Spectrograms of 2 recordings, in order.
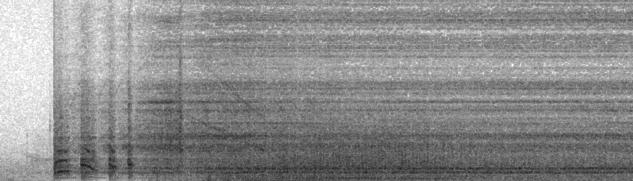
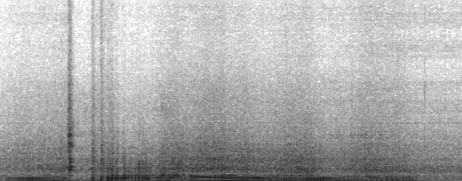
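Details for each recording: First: Honda Prelude after a temporary fix for a throttle that stuck and redlined the engine, smoking the clutch. Starter cranks briefly, engine catches and settles into a steady, even idle with no high hang. Normal idle. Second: Honda Prelude whose throttle stuck and redlined it, smoking the clutch; after a temporary fix the idle no longer sticks; revs rise and fall with a loud, raw, open exhaust roar, consistent with a muffler that has broken off.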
